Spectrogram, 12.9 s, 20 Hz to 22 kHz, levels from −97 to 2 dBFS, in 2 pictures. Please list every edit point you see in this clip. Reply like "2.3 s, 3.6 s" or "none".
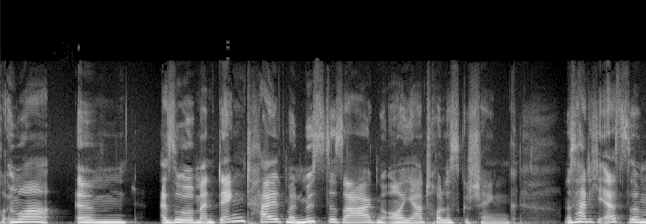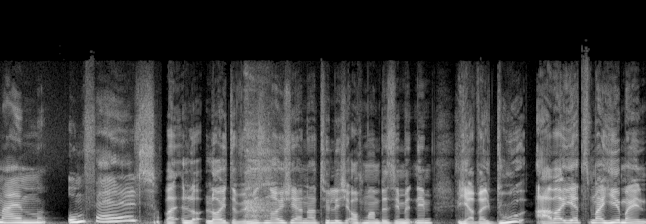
8.1 s, 11.0 s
